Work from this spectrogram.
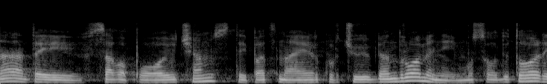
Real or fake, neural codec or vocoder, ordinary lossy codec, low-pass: fake; codec, 16 kHz, 8 kbps, FreqCodec, smaller model; Opus, 64 kbps; 7.2 kHz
